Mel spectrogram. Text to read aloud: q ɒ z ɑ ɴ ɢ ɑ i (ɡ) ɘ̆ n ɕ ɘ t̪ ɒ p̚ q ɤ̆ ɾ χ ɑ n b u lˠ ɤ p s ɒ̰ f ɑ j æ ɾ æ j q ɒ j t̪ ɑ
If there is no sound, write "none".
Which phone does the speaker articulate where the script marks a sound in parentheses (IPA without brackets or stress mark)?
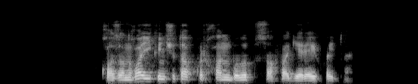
k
